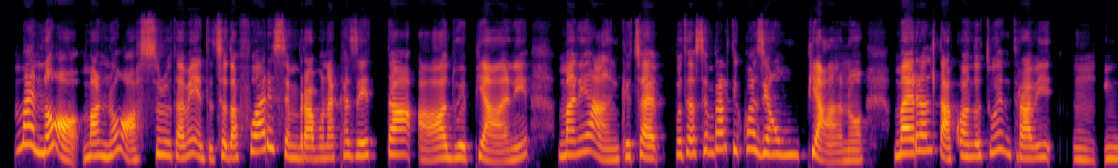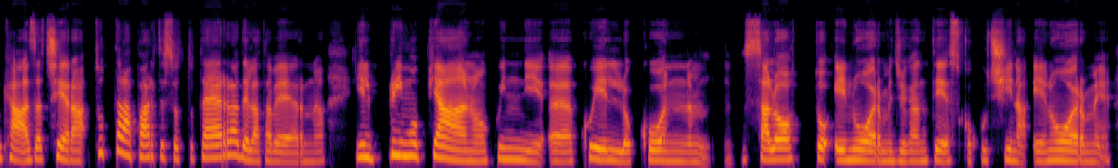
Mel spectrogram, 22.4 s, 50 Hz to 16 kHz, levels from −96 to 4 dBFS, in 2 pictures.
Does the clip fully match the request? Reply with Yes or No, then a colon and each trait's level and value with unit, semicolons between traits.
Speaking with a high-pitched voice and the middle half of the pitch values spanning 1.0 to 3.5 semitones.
No: high, 220 Hz; wide, 6.9 semitones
